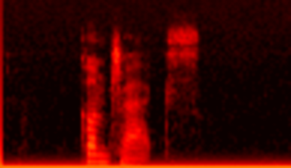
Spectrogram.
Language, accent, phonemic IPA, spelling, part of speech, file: English, UK, /ˈkɒn.tɹækts/, contracts, noun, En-uk-contracts.ogg
- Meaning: plural of contract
